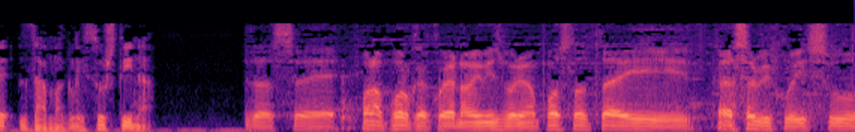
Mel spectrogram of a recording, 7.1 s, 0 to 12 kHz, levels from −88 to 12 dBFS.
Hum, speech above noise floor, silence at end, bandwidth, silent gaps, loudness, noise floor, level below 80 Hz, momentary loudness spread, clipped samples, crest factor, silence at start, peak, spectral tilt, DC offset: none; 25 dB; 0 s; 6.6 kHz; none; -18 LUFS; -42 dBFS; -36 dBFS; 7 LU; under 0.1%; 16 dB; 0 s; -2 dBFS; -6 dB/octave; under 0.1%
